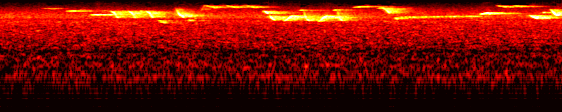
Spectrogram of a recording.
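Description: A Eurasian wren sings a fast, very high outpouring of trills and sharp twittering notes, running on without pause over soft background hiss.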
